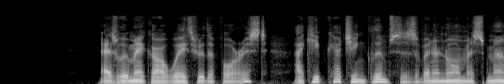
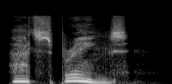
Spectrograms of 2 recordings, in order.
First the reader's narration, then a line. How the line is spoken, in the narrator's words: Zara says, her voice brimming with wonder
